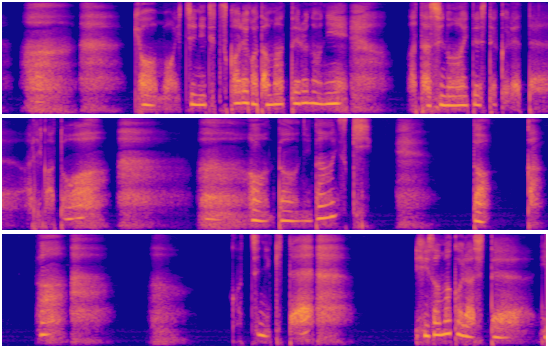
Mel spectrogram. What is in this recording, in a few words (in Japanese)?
癒しの膝枕 サンプルボイス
